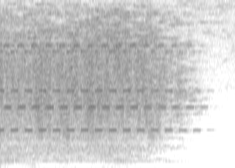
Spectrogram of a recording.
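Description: A faint electronic sound effect fading away: steady high tones over a hiss, dying out at about two seconds in as the scene fades to black.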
